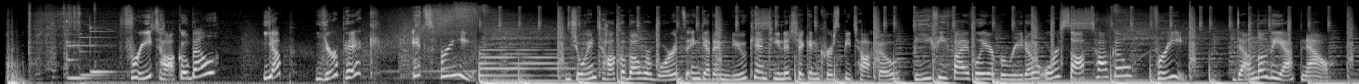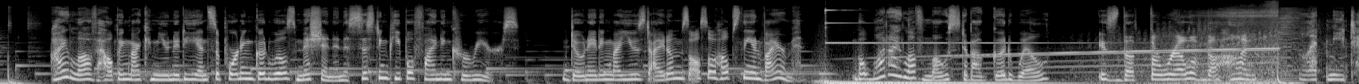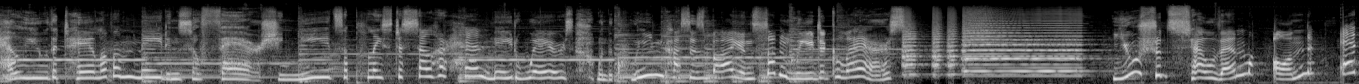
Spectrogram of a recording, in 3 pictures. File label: Commercial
